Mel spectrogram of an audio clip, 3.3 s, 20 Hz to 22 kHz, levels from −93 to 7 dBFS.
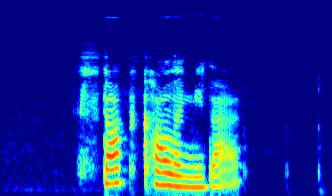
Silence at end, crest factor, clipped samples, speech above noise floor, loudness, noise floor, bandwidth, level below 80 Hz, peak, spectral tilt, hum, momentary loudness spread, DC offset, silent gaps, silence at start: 0.95 s; 16 dB; under 0.1%; 62 dB; -16 LUFS; -77 dBFS; 7 kHz; -66 dBFS; -2 dBFS; -8 dB/octave; none; 13 LU; under 0.1%; none; 0.8 s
